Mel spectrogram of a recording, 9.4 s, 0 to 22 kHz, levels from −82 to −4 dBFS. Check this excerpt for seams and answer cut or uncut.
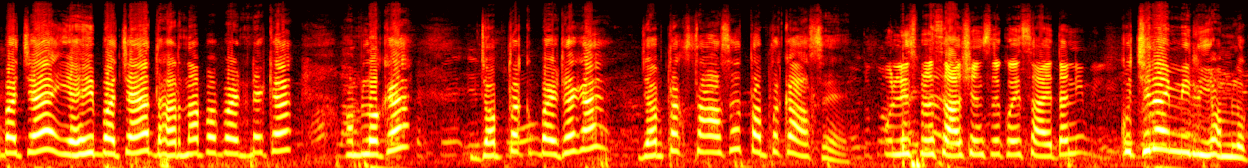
uncut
